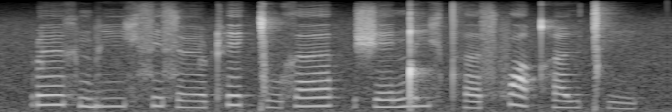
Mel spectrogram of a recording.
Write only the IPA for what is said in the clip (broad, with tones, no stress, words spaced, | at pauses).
ɽøː˦xmbiː˧x si˧søː˨ʈʰe˦ ǀu˨xɜ˦ | ʃe˧ŋ͡ǃi˦xtʰɜ˨s fɒ˦˨qʰɨː˨ǀʰi˨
